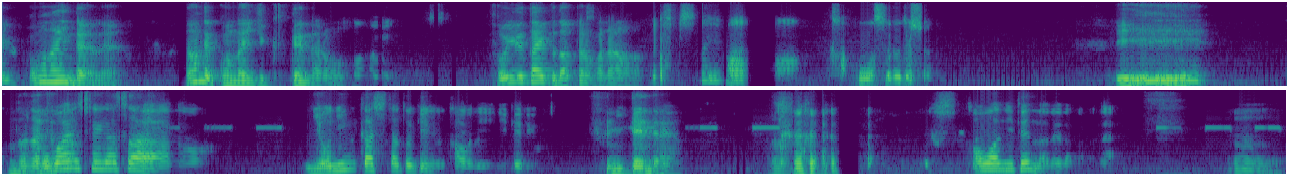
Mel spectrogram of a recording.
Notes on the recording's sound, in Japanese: 今回は非常に音質が悪いです。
